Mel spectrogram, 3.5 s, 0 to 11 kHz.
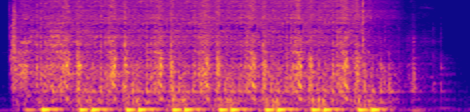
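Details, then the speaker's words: Fischer Panda generator engine on a Tiara 34 boat, found dead, cranked on a good battery after the jumper box proved too weak: strong, even compression chuffs about three a second, pushing out the exhaust; normal cranking compression, good motor. "now let's see what she sounds like when you crank it oh yeah she's making compression you can hear"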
